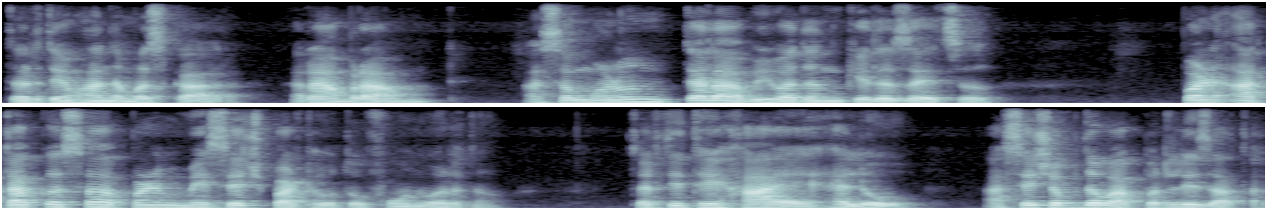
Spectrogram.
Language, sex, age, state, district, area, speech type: Marathi, male, 18-30, Maharashtra, Kolhapur, urban, spontaneous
